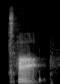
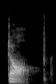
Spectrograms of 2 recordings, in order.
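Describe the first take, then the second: First: The first consonant has a puff of air. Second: The first consonant has no puff of air.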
